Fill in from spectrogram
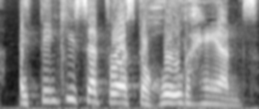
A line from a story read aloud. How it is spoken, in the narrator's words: says Peeta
